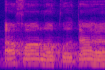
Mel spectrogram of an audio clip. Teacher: قاف میں قلقلہ، قاف کی آواز ڈبل نکلے گی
